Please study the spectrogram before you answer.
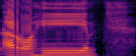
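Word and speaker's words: الرَّحِيم: syamsiah kemudian pfal arrahim hati-hati di lafal ha ha kecil Jang arrahim nanti merubah artinya ha dari pangkal Maaf dari tengah tenggorokan kita kemudianfal himim ada Mad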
